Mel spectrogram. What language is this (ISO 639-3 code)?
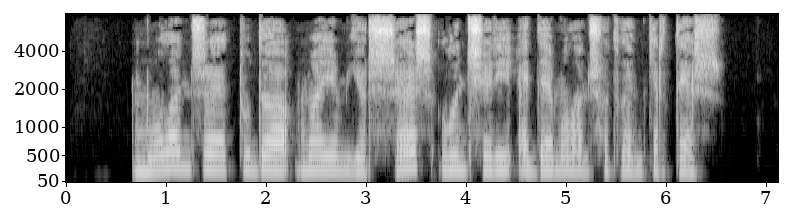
chm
